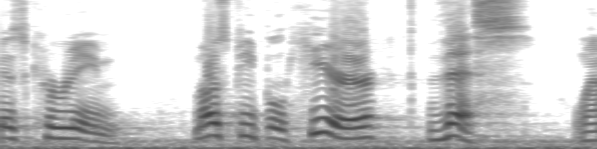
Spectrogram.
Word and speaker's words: Karim: how to say my name my name is Kareem most people hear this when I say that cream is not my name lots of people like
